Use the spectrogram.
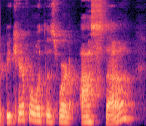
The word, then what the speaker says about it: hasta: careful with this word asta the h in spanish is silent that's why we don't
